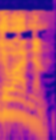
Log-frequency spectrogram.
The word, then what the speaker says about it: duodenum: A duodenum.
